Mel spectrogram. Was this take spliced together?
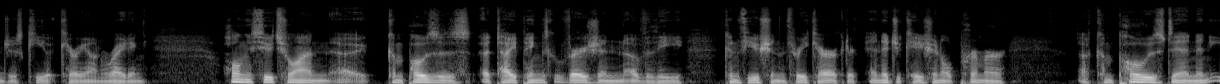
yes; 2 cuts; at 5.5 s, 8.6 s

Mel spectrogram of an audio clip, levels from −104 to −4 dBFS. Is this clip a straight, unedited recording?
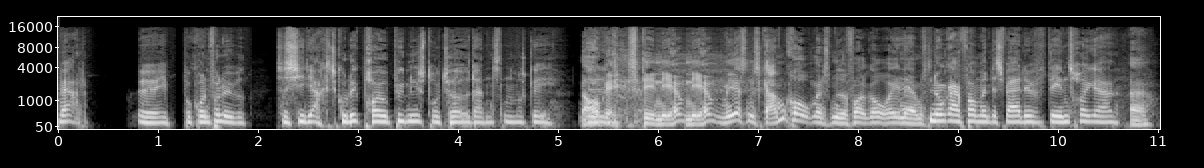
no; 4 cuts; at 1.2 s, 1.9 s, 5.8 s, 6.3 s

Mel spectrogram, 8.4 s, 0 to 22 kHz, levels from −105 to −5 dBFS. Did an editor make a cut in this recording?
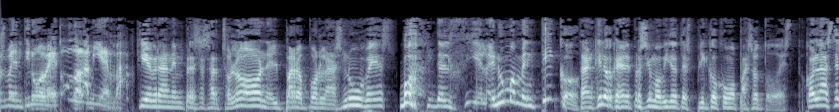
yes; 1 cut; at 4.9 s

